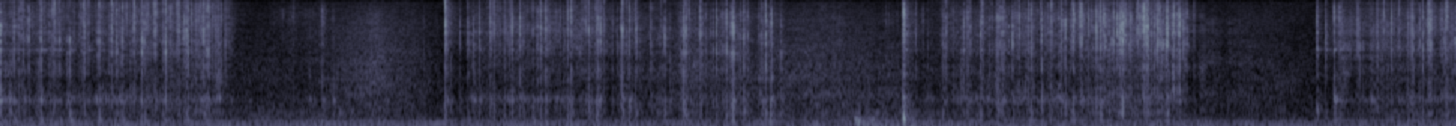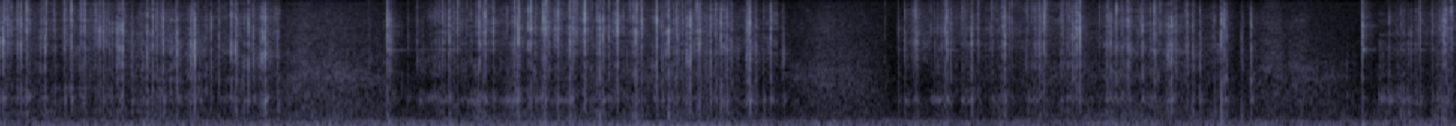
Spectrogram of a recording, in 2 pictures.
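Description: A tall stack of nested, empty, hollow yellow plastic cups bearing a Bumble logo is held in one hand while long nails tap and scratch along the ribbed sides. Bursts of bright, crackling scratching alternate with brief quieter pauses, peppered with sharp clicky taps. The sound is dry and close, with almost no ring after each hit.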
